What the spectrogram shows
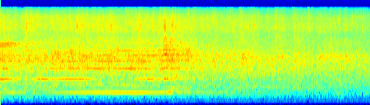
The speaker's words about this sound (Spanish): Otra vez dele fuerte ese aplauso al Señor.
